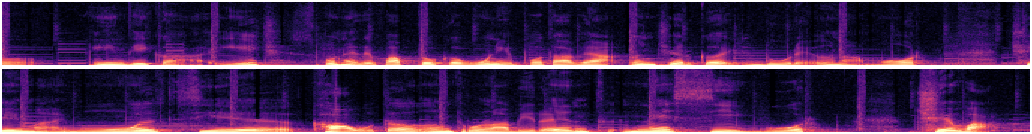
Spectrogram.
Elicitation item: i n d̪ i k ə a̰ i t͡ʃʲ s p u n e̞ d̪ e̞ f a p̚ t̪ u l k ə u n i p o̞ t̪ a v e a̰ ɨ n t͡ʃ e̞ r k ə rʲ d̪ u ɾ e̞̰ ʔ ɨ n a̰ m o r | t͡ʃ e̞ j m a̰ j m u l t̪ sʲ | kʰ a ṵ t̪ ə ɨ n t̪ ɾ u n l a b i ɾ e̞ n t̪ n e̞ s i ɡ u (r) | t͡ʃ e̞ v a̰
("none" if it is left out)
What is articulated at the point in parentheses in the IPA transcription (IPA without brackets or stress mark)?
r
